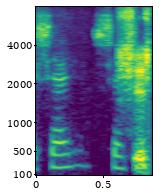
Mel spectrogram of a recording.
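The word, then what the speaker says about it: xie xie (谢谢): So hello was ni hao, and then thank you was, am I saying this correctly, xie xie? – Xie xie. Mm-hmm. – I heard it was say shit twice without the T.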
